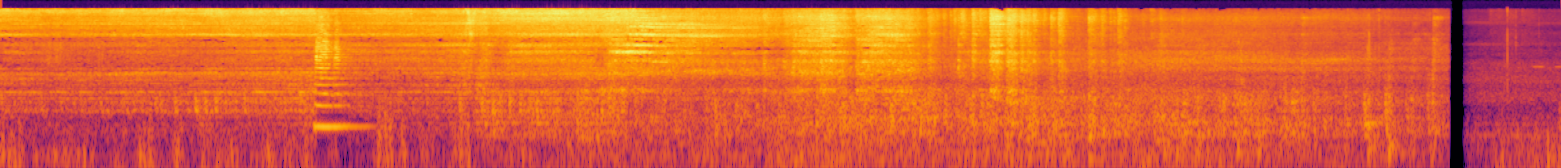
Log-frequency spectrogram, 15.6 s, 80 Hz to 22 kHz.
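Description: Northern Class 323 electric multiple unit approaching and running through the platform: a short horn blast about three seconds in, then a growing rumble and clatter of wheels on rail with a brief high wheel squeal. The sound cuts off abruptly near the end.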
